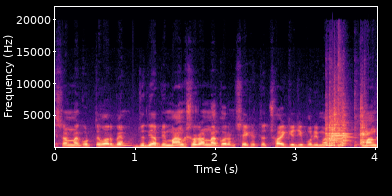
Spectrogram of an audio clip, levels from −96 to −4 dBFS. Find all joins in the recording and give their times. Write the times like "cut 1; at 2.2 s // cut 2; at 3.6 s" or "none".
cut 1; at 1.0 s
